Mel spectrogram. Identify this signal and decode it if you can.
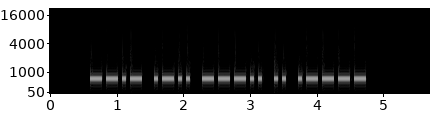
Morse code, heard as a keyed tone, about 20 wpm, 700 Hz. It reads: QL8I1
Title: Code Groups - 5 Letter:Numbers - 20wpm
